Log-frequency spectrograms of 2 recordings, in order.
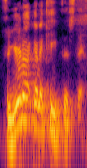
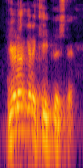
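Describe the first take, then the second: First: Said in the usual way. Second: "You're not gonna keep this down" again, faster, hitting "not"; emphatic repeat. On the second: Shown as a demonstration. Teacher hammering the point home to students, emphatic. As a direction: drive "not" home at a quicker pace. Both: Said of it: "repeats the line".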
